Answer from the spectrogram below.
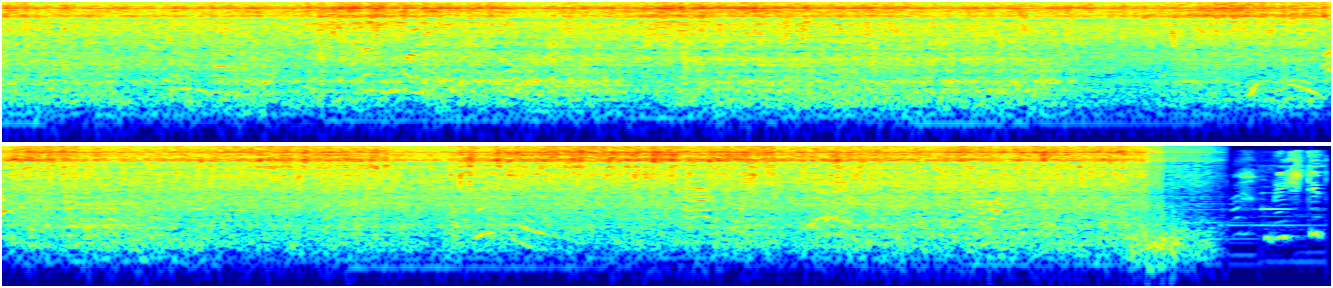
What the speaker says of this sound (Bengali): হঠাৎ করে প্রচন্ড বৃষ্টি শুরু হয়ে গেছে সেই সাথে ভীষণ হাওয়াও দিচ্ছে মানে ঝড় বৃষ্টি যাকে বলে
